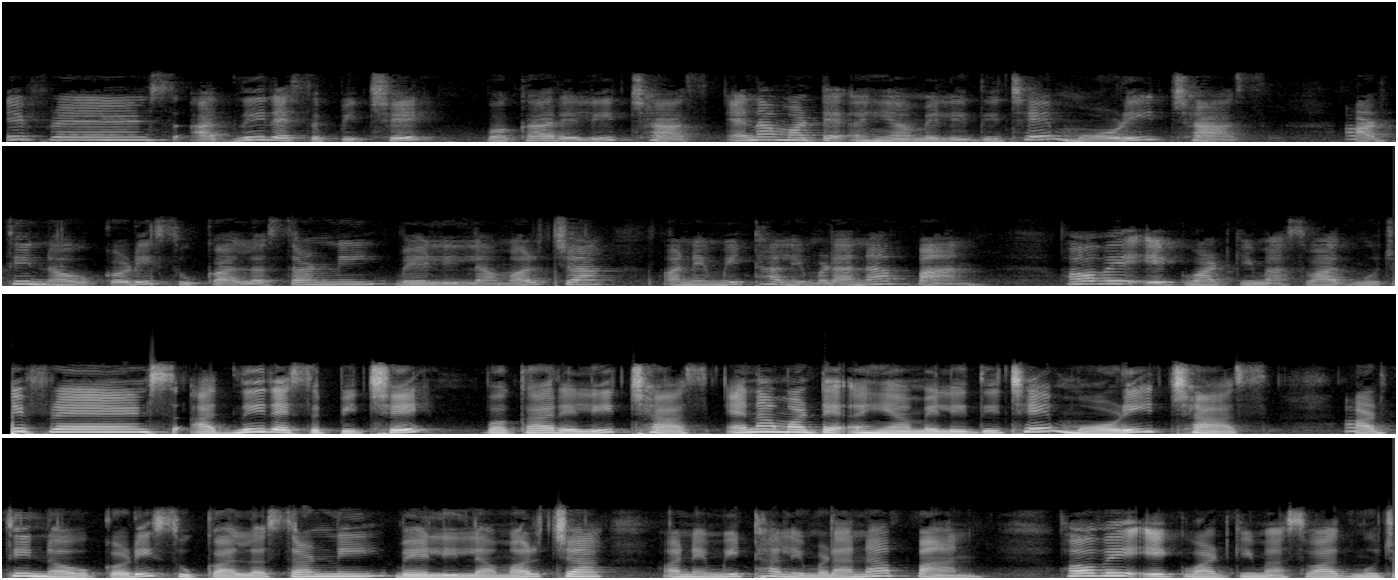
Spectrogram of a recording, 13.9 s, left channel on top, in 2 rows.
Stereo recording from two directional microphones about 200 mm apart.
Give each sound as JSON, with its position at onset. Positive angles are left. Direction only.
{"t": 0.0, "sound": "a woman's voice", "side_deg": -55}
